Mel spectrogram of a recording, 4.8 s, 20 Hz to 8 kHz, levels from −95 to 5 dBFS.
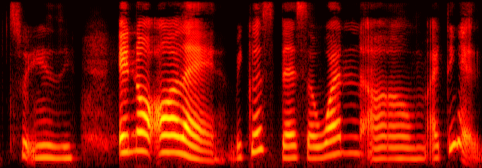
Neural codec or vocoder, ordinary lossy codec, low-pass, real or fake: codec, 16 kHz, 1 kbps, X-Codec, WavLM features, trained on Multilingual LibriSpeech; none; none; fake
